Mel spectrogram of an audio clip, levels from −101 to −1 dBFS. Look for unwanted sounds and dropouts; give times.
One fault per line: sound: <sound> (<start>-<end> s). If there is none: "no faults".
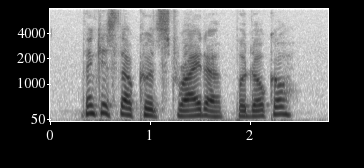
no faults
